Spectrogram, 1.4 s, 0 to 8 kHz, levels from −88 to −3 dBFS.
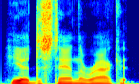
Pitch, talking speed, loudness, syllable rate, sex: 95 Hz, 260 wpm, -17 LUFS, 5.7 syllables/s, male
